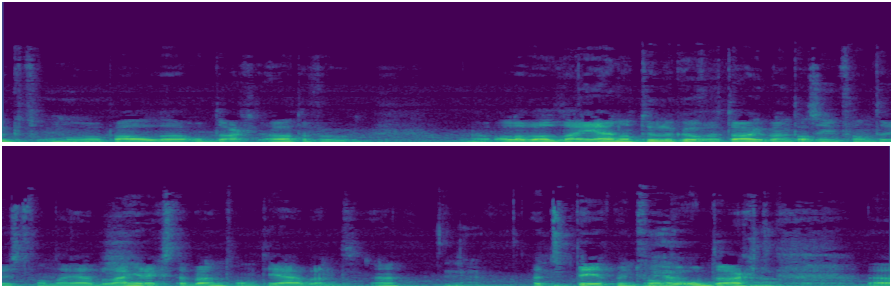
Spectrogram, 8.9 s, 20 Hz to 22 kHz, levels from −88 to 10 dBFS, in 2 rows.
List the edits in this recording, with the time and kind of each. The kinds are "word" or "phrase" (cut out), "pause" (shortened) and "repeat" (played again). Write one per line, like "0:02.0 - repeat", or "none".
none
